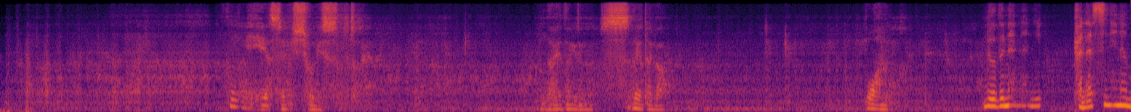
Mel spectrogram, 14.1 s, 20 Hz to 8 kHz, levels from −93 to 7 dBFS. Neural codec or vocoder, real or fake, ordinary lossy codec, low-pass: codec, 16 kHz in and 24 kHz out, 0.6 kbps, FocalCodec, streaming, 4096 codes; fake; none; 7.2 kHz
